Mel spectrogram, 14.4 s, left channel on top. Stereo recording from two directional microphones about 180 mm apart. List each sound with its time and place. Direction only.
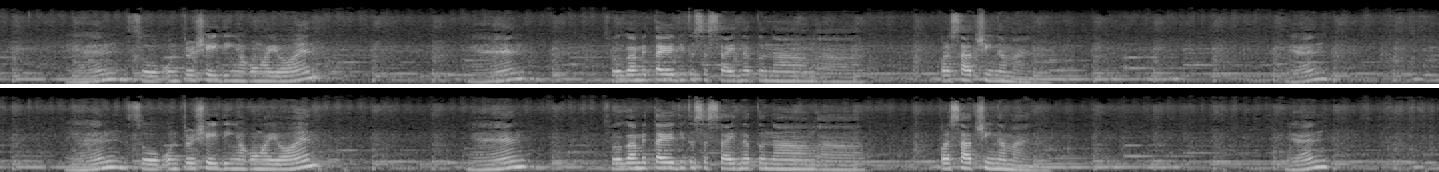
0.7 s a woman's voice: 50° right (ahead or behind)
4.7 s music: 50° right (ahead or behind)
6.0 s a woman's voice: 50° right (ahead or behind)
12.9 s music: 50° right (ahead or behind)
